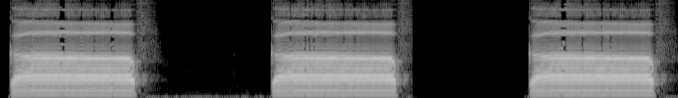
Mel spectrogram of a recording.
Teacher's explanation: کاف کی ادائیگی میں زبان کی جڑ کو کوے کے قریب تالو پر لگا کر باریک آواز میں پڑھیں، یعنی کاف کاف کاف۔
